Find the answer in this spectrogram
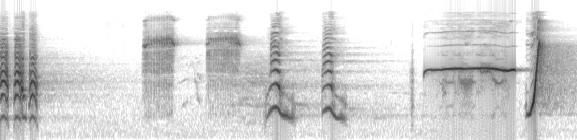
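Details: Lyrebird song mixing varied sounds: a quick rattle of notes, hissy high bursts, two ringing swooping phrases, a long steady whistle and a sharp upward sweep.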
